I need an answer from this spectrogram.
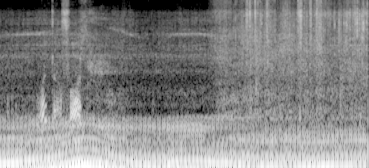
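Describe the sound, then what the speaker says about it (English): Honda side-by-side off-road vehicle rumbling past steadily and close, a loud continuous engine drone with some clattering and crackling as it goes by. "So the side-by-side is literally trying to set off my alarm."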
